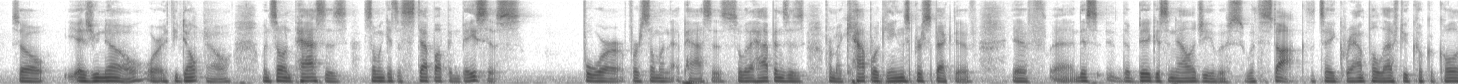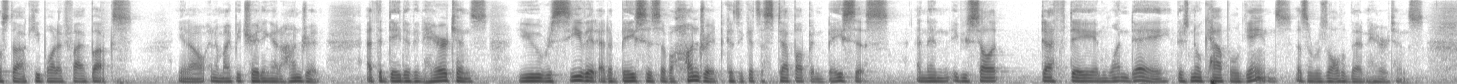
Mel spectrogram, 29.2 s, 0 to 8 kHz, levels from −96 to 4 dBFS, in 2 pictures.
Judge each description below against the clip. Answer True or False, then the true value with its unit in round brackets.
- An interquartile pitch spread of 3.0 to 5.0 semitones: False (2.4 semitones)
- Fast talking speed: True (220 wpm)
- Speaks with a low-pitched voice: True (110 Hz)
